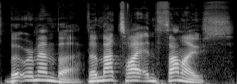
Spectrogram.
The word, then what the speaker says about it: Thanos: But remember, the Mad Titan Thanos, or Thanos, the correct way to say it, is definitely coming.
